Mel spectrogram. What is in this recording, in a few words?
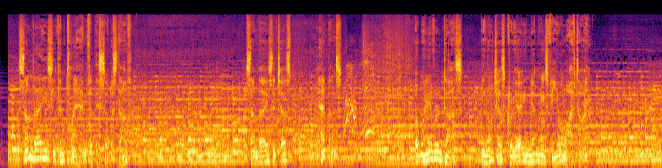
australian commercial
